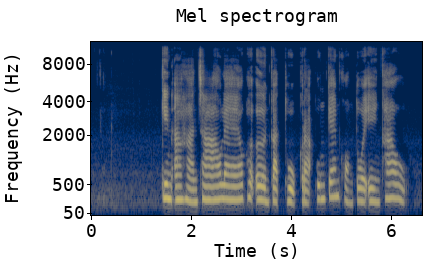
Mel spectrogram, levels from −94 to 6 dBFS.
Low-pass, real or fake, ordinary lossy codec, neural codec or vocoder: 10.8 kHz; real; none; none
